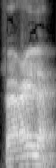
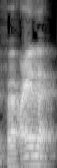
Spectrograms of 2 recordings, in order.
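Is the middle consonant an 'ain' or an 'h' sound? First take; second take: ain; ain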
